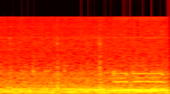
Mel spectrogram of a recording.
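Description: Low steady rumble of vehicle noise heard inside a parked car's cabin, with a short two-note electronic beep sounding twice in quick succession near the end.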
